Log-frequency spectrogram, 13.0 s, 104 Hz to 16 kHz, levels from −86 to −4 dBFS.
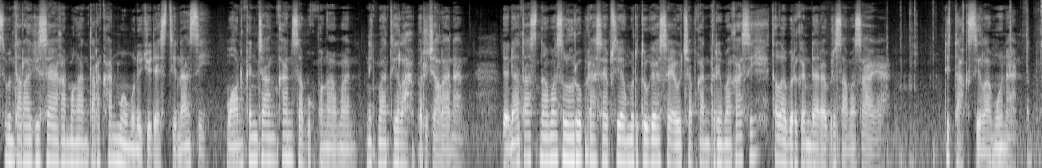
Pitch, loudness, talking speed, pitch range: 110 Hz, -15 LUFS, 145 wpm, 95-125 Hz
